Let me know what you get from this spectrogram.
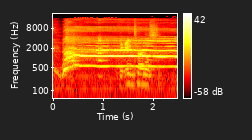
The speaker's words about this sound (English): Just, oh yeah, I also forgot the scream.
